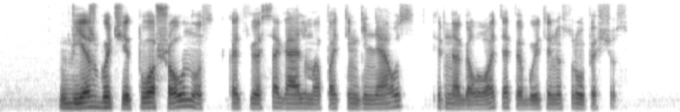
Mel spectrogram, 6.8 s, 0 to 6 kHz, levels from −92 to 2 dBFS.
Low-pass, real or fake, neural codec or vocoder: 5.4 kHz; real; none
